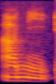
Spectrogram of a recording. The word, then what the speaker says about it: amis: J apostrophe A-I, and then D-E-S, that's the day part, and then ami, A-M-I-S, ami. We don't pronounce the S when it stands alone like that because there's no E on the end, right?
